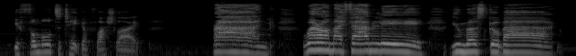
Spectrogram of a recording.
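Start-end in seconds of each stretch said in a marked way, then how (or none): 2.7-6.9 raspy, strained, labored voice, high and slow. Narrator voices a hunched figure lurking in darkness, speaking first; strained raspy voice. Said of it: "speaks first in a strained and raspy voice".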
